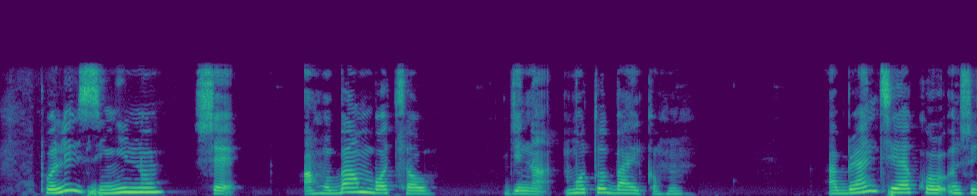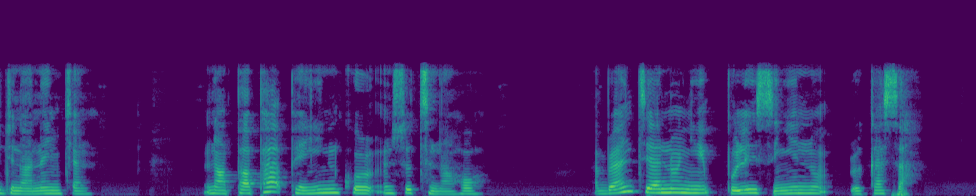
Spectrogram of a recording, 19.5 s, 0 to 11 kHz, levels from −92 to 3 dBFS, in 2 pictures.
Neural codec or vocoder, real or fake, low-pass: none; real; 7.2 kHz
